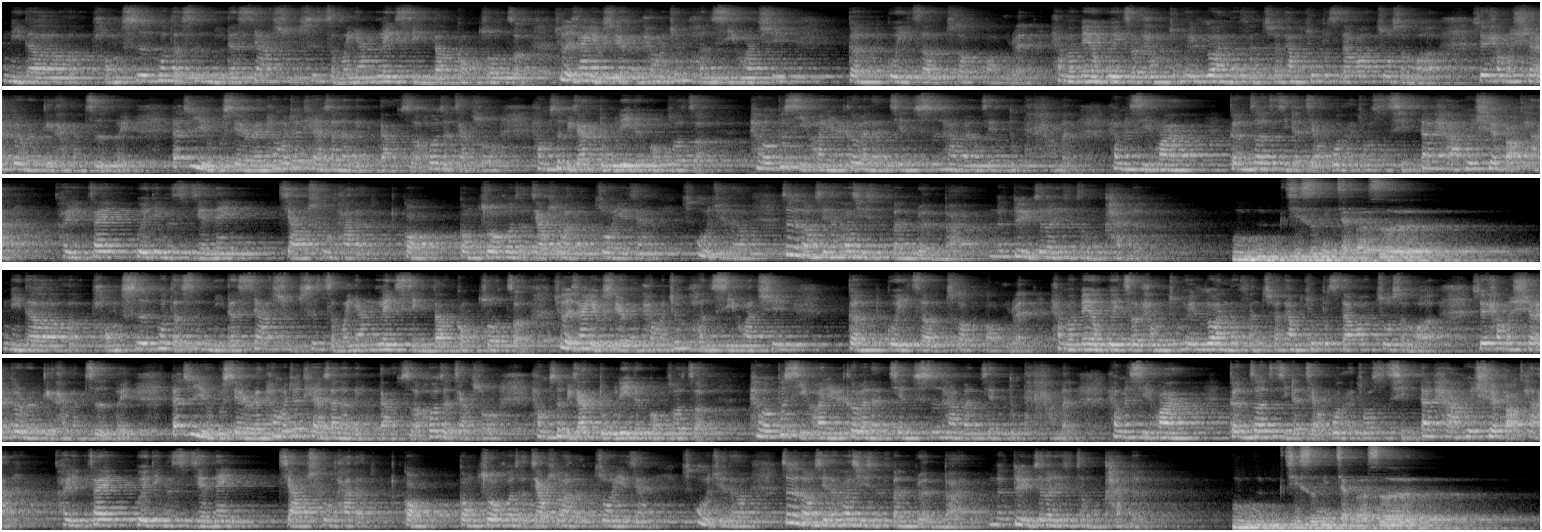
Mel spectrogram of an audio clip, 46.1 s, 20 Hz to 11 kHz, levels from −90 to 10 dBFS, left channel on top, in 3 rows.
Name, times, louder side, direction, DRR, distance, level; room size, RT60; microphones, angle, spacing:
voice 1, 0.0-8.2 8.5-22.5 22.9-31.0 31.3-33.2 33.5-34.5 34.8-42.2, right 1 dB, 25° right, 5 dB, 0.9 m, -22 dB
voice 2, 43.1-44.9, right 1 dB, 85° right, -1 dB, 2.0 m, -17 dB
19.0 x 12.0 x 3.1 m, 2.6 s
head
